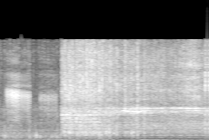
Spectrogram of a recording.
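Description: A pole saw buzzes while cutting through branches.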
